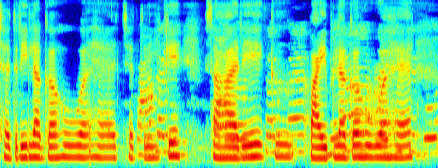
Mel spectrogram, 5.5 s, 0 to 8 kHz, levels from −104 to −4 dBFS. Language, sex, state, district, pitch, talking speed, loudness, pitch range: Hindi, female, Chhattisgarh, Raipur, 205 Hz, 130 wpm, -17 LUFS, 200-220 Hz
